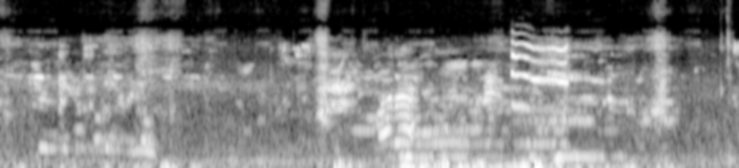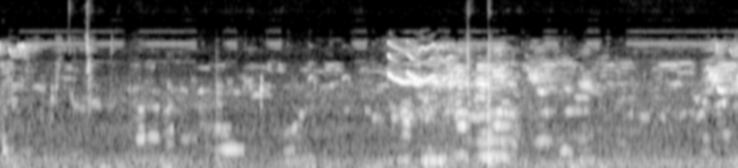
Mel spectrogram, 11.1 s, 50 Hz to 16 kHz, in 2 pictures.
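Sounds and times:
bird chirp: 0.0 - 11.0.

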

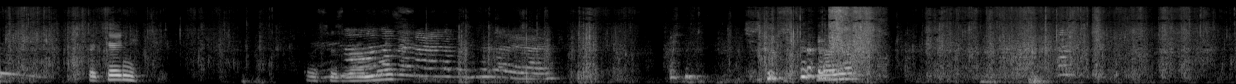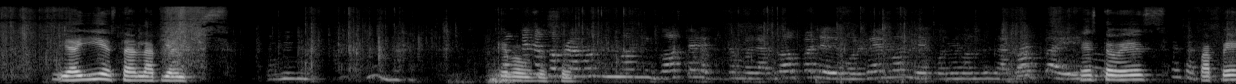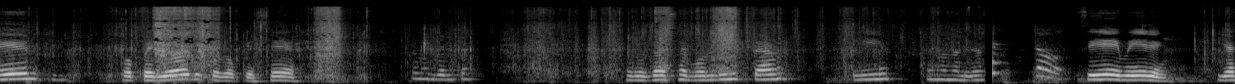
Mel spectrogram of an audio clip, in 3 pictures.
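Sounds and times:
cloth and newspaper rustling: 0.0 - 34.8, 35.6 - 37.0.

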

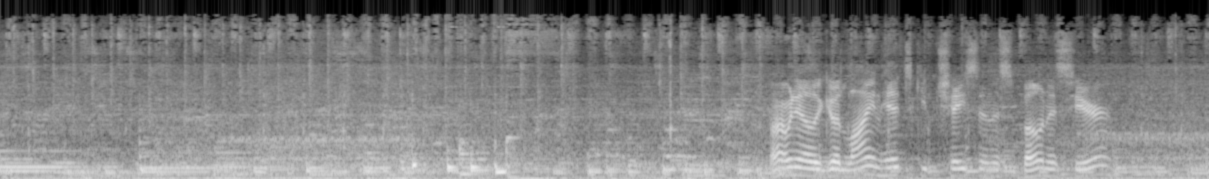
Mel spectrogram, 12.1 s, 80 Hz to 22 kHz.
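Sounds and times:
slot machine game music: 0.0 - 7.0.

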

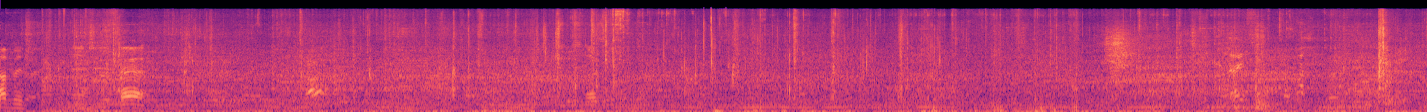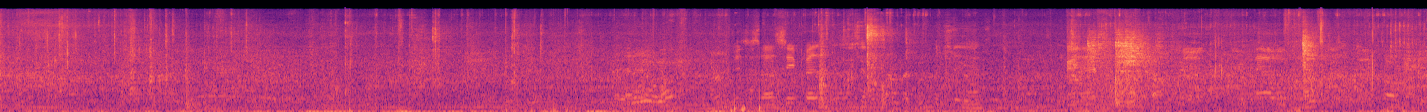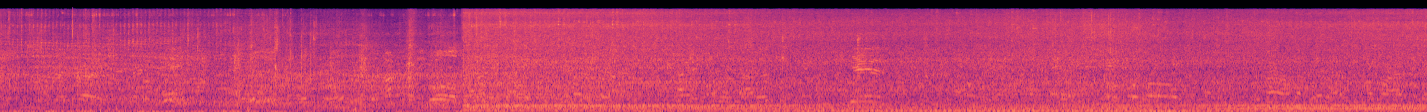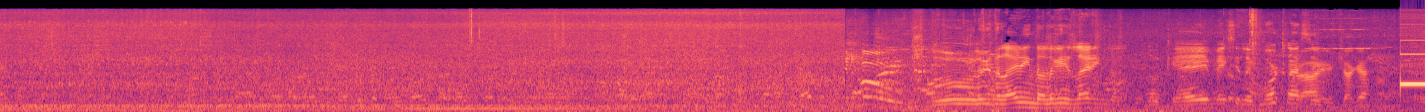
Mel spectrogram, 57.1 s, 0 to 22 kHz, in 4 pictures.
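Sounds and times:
indistinct voices: 0.0 - 57.0
steady low hum: 33.2 - 51.3.

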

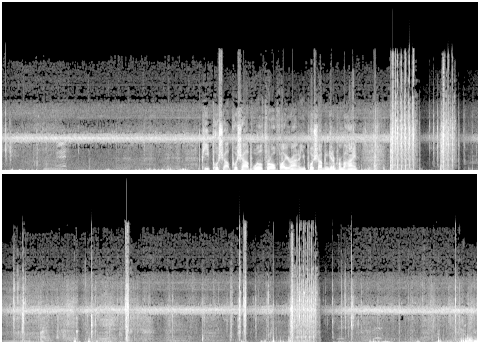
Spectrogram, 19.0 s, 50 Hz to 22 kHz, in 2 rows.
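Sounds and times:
crickets chirring: 0.0 - 19.0
airsoft gun bursts: 7.8 - 9.2, 15.3 - 15.9.

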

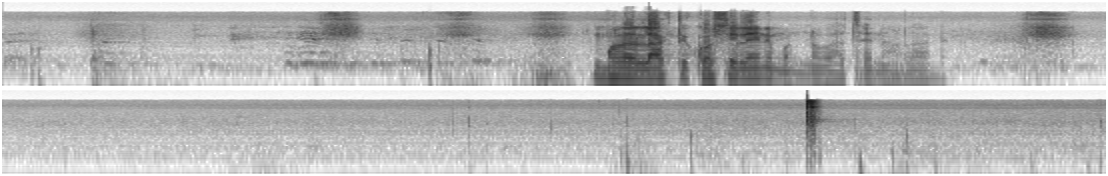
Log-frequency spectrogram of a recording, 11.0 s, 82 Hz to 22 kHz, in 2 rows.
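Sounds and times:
faint steady hum: 0.0 - 11.0
microphone handling crackle: 8.5 - 11.0.

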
